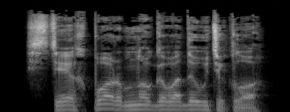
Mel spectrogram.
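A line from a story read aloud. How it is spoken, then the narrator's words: Irritated curt remark. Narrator (Russian): раздраженно бросил Николсон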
